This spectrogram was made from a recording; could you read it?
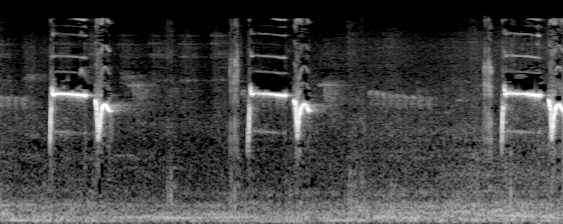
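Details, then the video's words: Clear, high whistled song of a bar-winged prinia: three phrases, each a steady whistle ending in a brief downward-then-rising twist, separated by quiet gaps over faint low noise. "PRENJAK ATAS"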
